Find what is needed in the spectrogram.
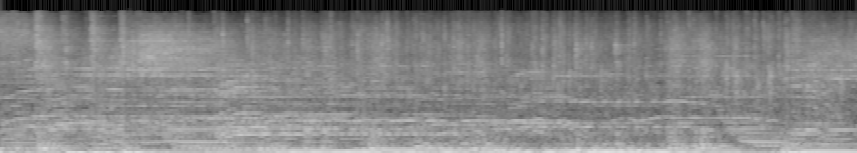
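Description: Live rock band playing a song on acoustic guitars, loud and steady, heard in the hall from among the audience.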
